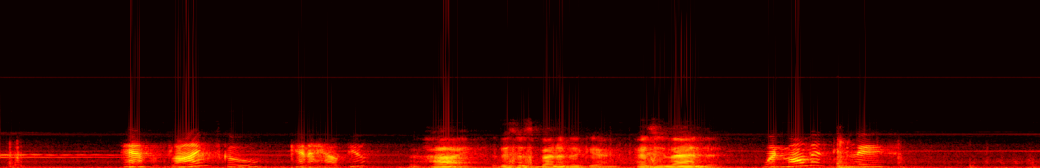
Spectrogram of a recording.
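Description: A woman talks on a telephone, close by.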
